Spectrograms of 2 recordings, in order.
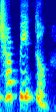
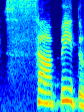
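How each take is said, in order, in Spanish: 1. La palabra empieza con el sonido ch. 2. La palabra empieza con el sonido s. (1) "no le digan la palabra mal dicha" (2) "dan el modelo correcto"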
